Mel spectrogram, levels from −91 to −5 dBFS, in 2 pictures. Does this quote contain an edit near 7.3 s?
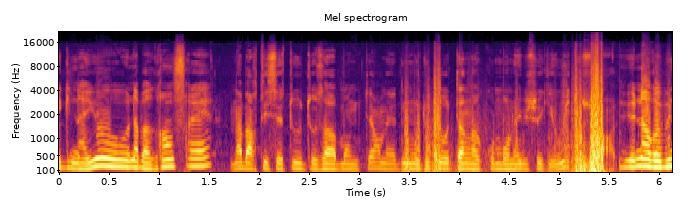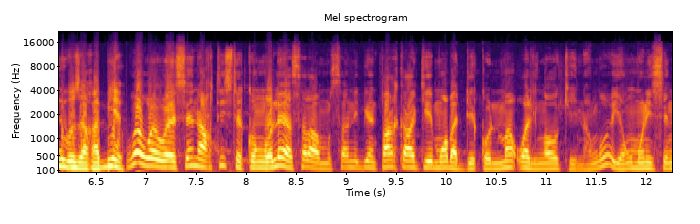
no; 4 cuts; at 1.6 s, 3.4 s, 5.6 s, 9.3 s

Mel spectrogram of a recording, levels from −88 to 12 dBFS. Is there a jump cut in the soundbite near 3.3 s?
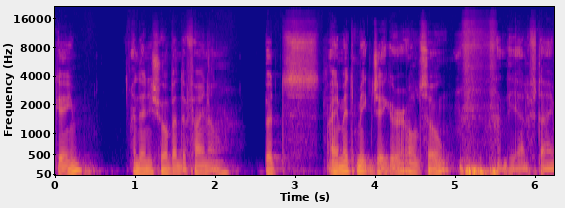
yes; 1 cut; at 3.3 s

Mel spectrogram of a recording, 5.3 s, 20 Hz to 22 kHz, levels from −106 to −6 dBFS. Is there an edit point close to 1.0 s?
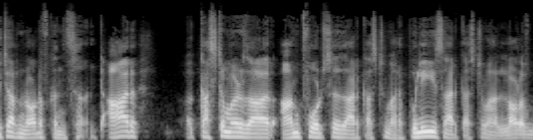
yes; 1 cut; at 1.0 s

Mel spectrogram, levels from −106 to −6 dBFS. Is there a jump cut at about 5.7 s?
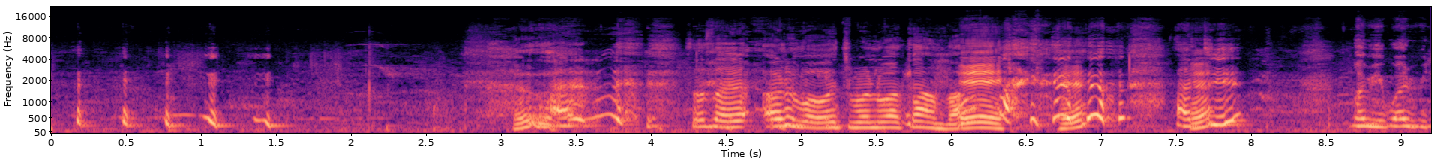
no; 0 cuts

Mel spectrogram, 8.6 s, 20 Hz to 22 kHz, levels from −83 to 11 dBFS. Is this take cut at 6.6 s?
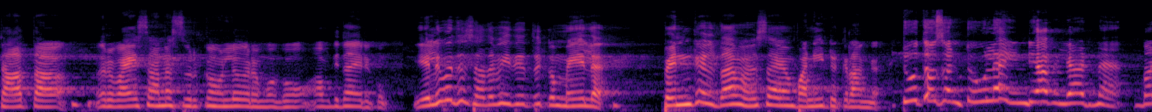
yes; 2 cuts; at 2.9 s, 6.6 s

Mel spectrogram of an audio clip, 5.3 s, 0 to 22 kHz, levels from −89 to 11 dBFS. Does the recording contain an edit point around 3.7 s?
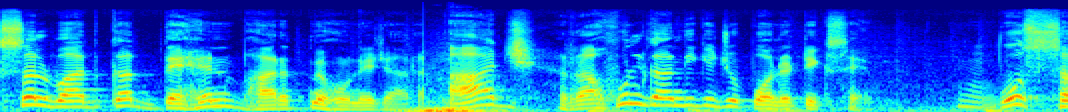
no; 1 cut; at 2.0 s

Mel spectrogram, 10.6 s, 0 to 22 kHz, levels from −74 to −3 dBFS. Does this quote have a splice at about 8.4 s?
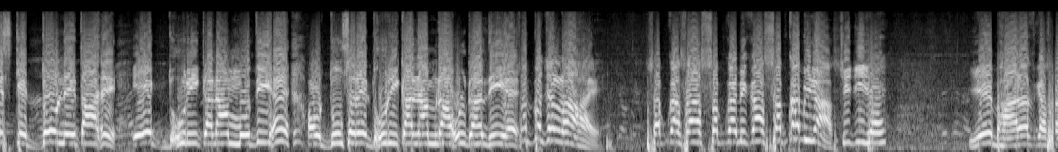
yes; 2 cuts; at 5.3 s, 8.4 s

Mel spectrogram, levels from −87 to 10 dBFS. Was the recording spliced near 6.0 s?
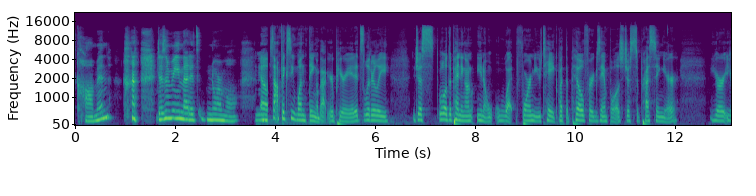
no; 1 cut; at 3.9 s

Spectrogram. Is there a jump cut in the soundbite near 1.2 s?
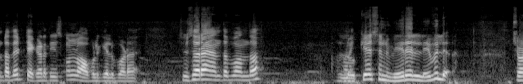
no; 1 cut; at 3.4 s

